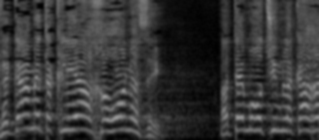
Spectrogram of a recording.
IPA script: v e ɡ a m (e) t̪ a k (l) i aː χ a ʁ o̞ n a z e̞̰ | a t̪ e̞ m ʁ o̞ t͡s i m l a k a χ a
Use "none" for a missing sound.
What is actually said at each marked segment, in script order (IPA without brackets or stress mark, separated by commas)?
e, l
